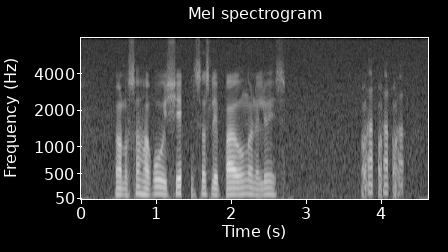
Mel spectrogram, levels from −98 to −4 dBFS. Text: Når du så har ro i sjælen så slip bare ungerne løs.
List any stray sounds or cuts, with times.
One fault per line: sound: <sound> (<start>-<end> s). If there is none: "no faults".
sound: dropout (1.3-1.5 s)
sound: laugh (3.7-4.3 s)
